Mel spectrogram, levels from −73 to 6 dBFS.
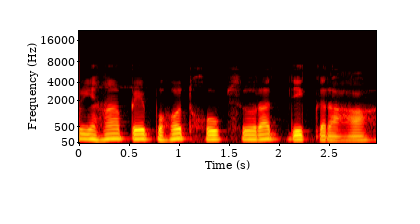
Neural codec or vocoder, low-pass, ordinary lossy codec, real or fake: none; 7.2 kHz; none; real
